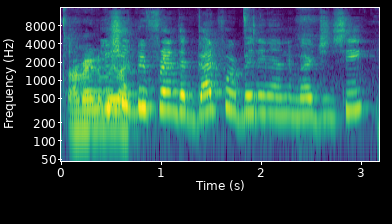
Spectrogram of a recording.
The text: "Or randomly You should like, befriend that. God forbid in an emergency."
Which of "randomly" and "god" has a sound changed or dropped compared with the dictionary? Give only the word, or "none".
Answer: randomly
